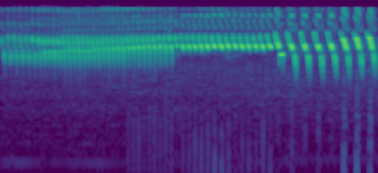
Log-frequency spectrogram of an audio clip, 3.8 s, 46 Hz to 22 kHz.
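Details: F1 canary song: a very rapid, steady high trill that slows into separate descending chirps repeated several per second, clean and with no other sounds.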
